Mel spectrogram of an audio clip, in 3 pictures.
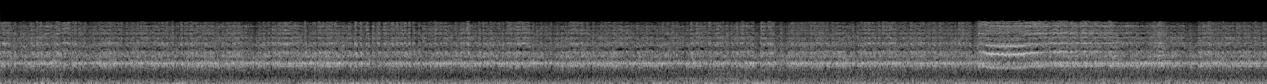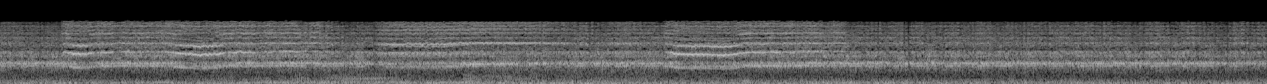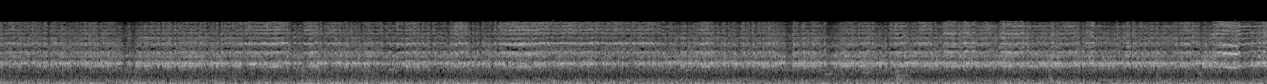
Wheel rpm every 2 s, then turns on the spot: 230, 230, 230, 230, 230, 230, 230, 230, 220, 230, 230, 230, 230, 230, 230, 230, 230, 230, 230.
none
